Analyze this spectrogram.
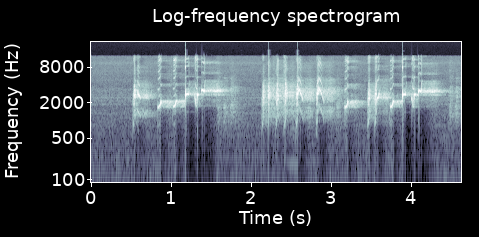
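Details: Newly arrived White-eared bulbul, tailless from its trip to Europe, sings two bright phrases of clicks leading into stepped rising whistles, one after a quiet start and another near two seconds.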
